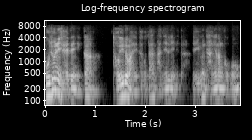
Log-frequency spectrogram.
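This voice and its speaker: A man's voice, creaky with vocal fry, swings very widely in pitch as he talks at a moderate speed. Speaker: traditional Korean medicine lecturer. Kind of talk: online lecture. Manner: repetitive, filler-heavy.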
